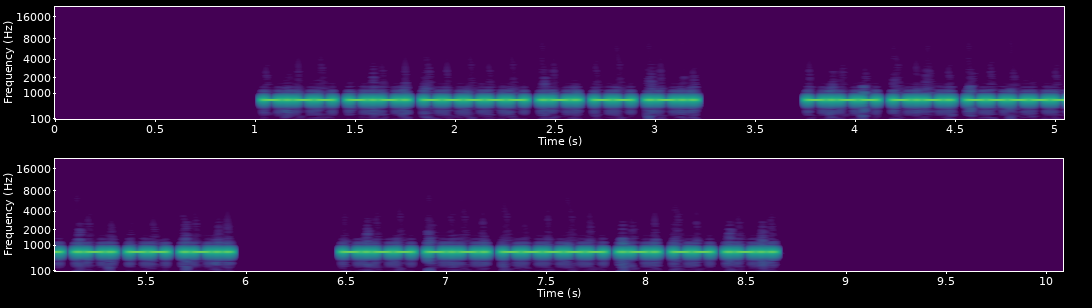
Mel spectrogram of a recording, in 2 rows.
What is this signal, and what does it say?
Morse code, heard as a keyed tone, about 46 wpm, 700 Hz. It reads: YC0RML YC0RML YC0RML
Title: DXCC-100 Call Signs - 6 Characters - Repeated 3x - 45wpm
